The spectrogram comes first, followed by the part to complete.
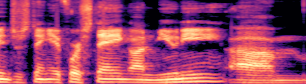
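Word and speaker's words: Mewni: see he has his cape already, and he says it's pronounced Muni.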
